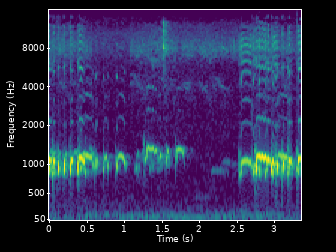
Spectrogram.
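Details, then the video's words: Local zebra dove singing actively, used as a lure to make other zebra doves call: bursts of soft, rolling coos with a quick stuttering start, broken by short pauses, with faint higher chirps behind. "Perkutut lokal gacor cocok buat pancingan burung perkutut"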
